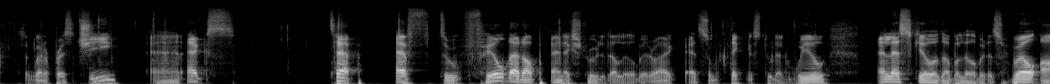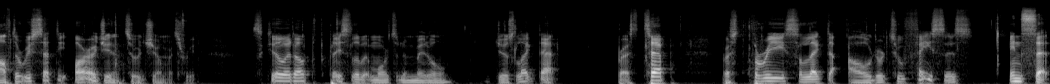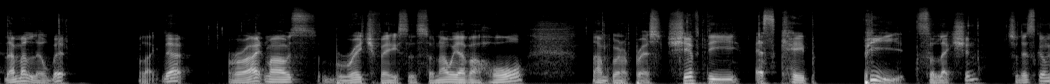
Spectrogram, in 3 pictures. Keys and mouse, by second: 0.0 alt+right click, 0.2 alt+click, 0.3-3.0 alt+right drag, 0.7 g, 3.0-7.3 middle drag, 3.3 Tab, 3.9 f, 5.5 e, 7.3 alt+right click, 7.4 alt+middle click, 7.6-16.0 alt+right drag, 7.9 Tab, 12.3 s, 13.6 g, 16.0-17.9 middle drag, 16.9 Tab, 17.3 3, 17.9 click, 18.1-19.1 middle drag, 19.1 shift+click, 19.2 shift+middle click, 19.3-24.6 drag, 21.6 i, 24.6-28.0 right drag, 27.8 shift+d, 28.0-31.5 drag, 29.6 p, 30.6 Tab.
